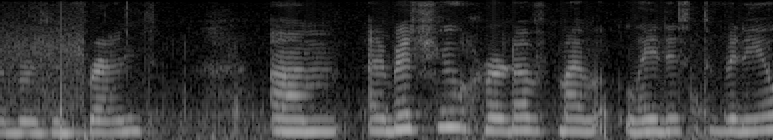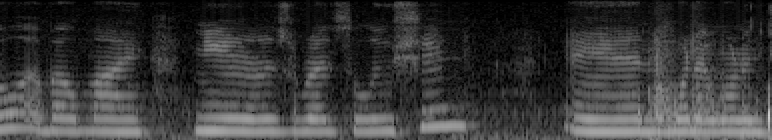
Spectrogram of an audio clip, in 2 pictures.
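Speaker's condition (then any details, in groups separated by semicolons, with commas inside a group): Cerebral palsy; spastic, uses wheelchair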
